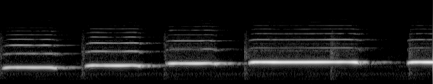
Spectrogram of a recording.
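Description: A soprano recorder plays a slow stepwise phrase, one tongued note at a time: G, A, B, rising to a C held for about a second, with the next C starting near the end.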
